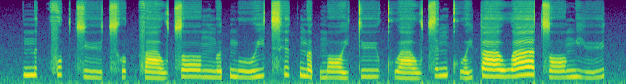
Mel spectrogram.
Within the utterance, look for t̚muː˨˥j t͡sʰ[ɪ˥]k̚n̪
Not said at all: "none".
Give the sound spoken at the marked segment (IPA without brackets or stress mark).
ɪ˥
